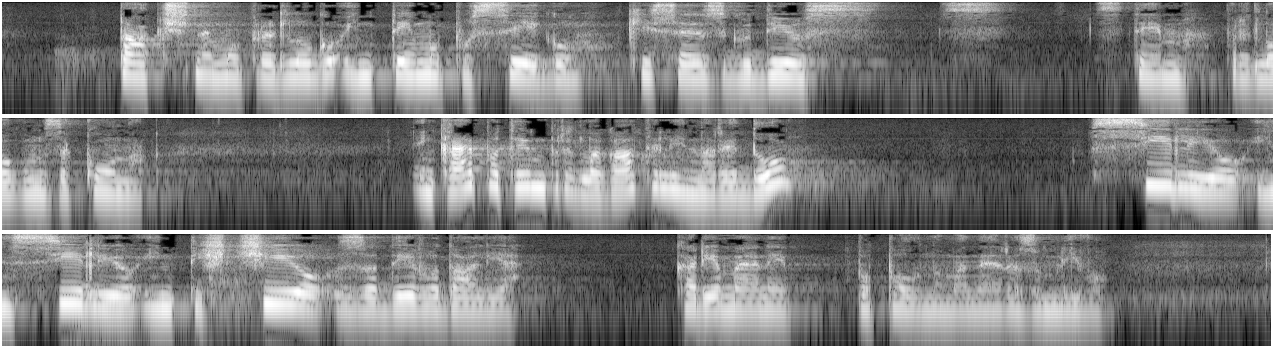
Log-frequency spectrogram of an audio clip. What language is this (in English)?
Slovenian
